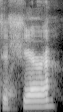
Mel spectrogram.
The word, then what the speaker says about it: Teixeira: Yeah, well, that's how I pronounce his name because the baseball player pronounces it that Teixeira.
